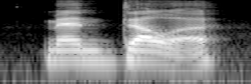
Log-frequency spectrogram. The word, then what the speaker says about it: Mandela: Mandela.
